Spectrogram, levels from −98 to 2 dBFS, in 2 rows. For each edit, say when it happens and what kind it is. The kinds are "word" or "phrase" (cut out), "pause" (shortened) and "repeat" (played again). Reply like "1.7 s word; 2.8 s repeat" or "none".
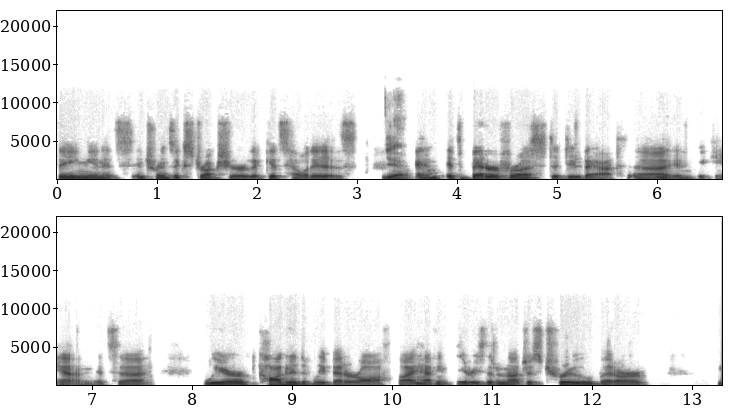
none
